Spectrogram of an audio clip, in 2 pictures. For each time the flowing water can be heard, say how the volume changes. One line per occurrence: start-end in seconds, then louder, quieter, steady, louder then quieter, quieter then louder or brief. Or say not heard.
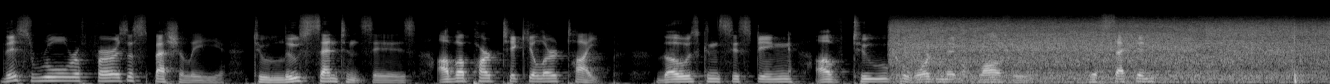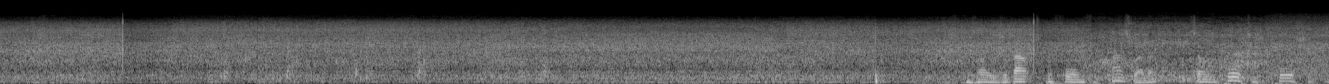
8.8-26.5 steady.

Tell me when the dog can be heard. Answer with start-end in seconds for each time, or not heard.
not heard.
